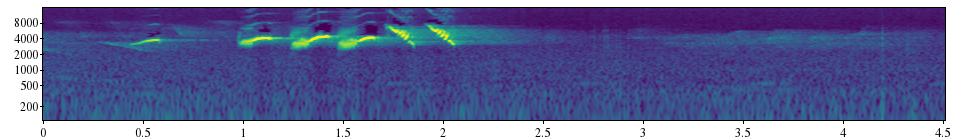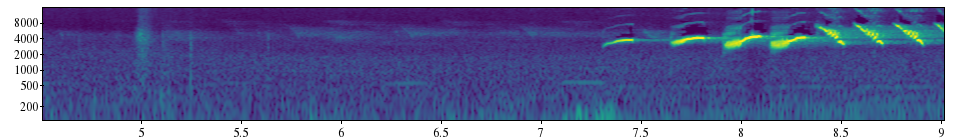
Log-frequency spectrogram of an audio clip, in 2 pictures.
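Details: Double-collared seedeater (coleiro, papa-capim) singing the 'tui tui' style song: two phrases, each opening with a rising whistle, then a quick run of bright, slurred, descending notes, separated by about five seconds of quiet.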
